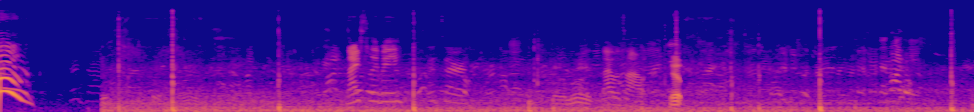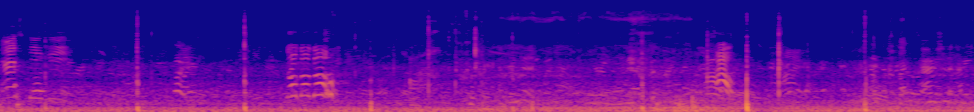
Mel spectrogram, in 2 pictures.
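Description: Beach volleyball play: sharp smacks of hands hitting the ball every few seconds, with distant players' calls and voices, over a steady low rumble. The sound drops out for about a second near the start.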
